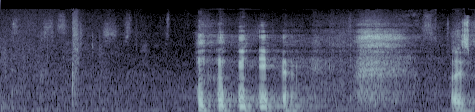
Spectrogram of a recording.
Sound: laughs

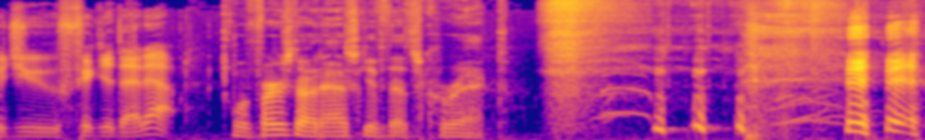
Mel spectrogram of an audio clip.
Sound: laugh

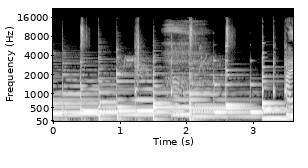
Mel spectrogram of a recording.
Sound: sighing

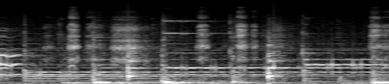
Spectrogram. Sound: sobbing

